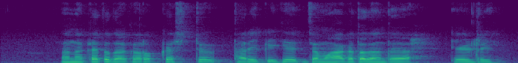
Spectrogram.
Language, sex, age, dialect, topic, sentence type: Kannada, male, 18-24, Northeastern, banking, question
